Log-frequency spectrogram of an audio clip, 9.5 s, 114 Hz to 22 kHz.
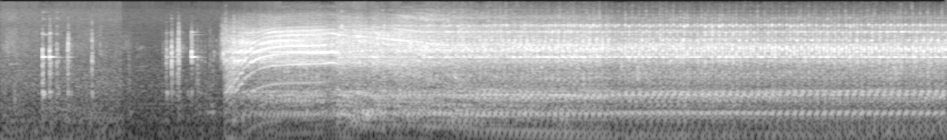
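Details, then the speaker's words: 1987 Evinrude 4 hp two-stroke outboard after ignition spark restored: starts after a few pulls then runs high, buzzy and uneven, not settling to a clean idle; dies when dropped into gear, cause unknown. "I mean, you can't drop it in gear and it's going to die like that."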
